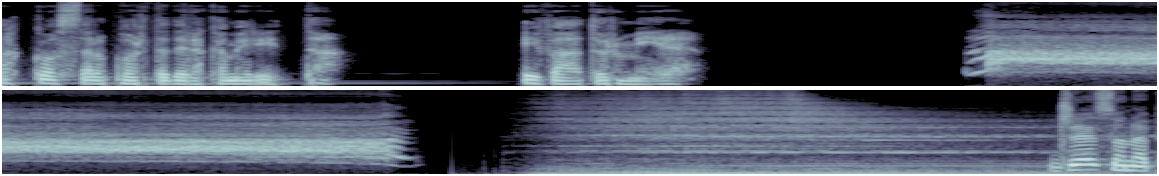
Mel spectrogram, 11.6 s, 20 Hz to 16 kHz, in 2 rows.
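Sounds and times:
speech: 0.0s - 1.7s, 2.6s - 3.5s, 11.0s - 11.5s
woman screaming from upstairs: 4.8s - 7.9s.

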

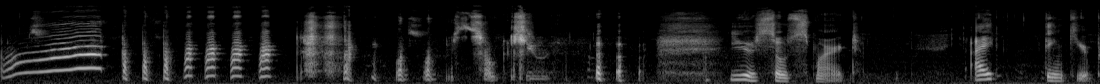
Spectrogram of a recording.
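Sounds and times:
talking bird mimicking a chicken: 0.0s - 5.4s
speech: 7.3s - 8.6s, 9.8s - 10.9s.

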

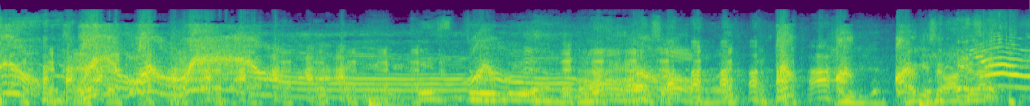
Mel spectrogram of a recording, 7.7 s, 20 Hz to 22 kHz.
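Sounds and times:
person imitating cat meows and yowls: 0.0s - 5.0s, 7.3s - 7.7s
laughter: 0.0s - 7.7s
speech: 0.3s - 7.7s.

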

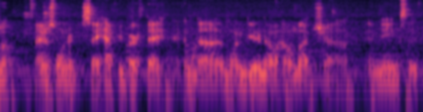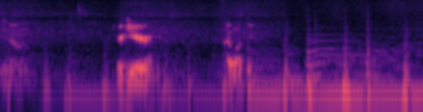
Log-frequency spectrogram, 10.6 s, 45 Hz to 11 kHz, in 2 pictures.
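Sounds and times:
speech: 0.0s - 5.7s, 6.7s - 7.4s, 8.1s - 8.6s
recorded heartbeat thumping: 0.0s - 10.5s
constant low hum: 5.4s - 10.5s.

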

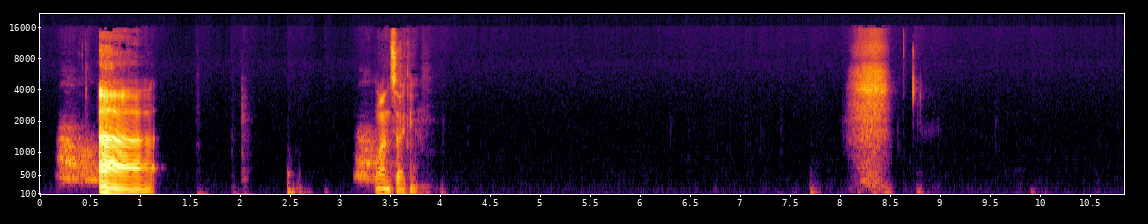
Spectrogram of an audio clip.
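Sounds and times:
dog barking: 0.2s - 0.6s, 3.2s - 3.5s
speech: 0.6s - 1.2s, 3.4s - 3.9s.

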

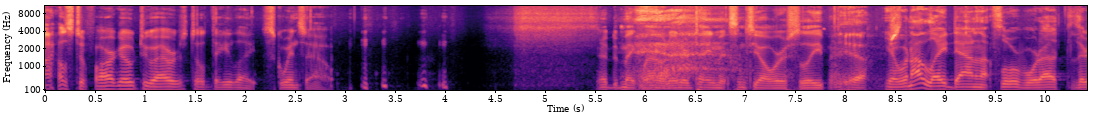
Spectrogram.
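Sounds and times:
speech: 0.0s - 3.5s, 5.5s - 10.4s
person snoring while asleep: 5.7s - 8.2s.

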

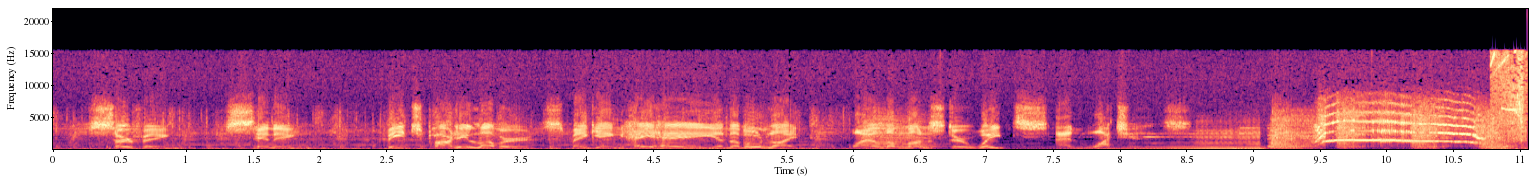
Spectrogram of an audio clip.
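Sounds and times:
speech: 0.3s - 9.9s
person screaming: 9.4s - 10.8s.

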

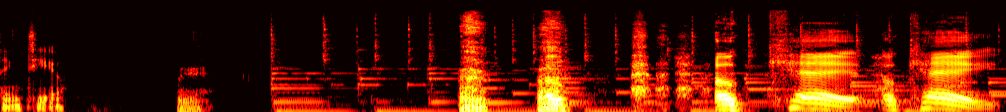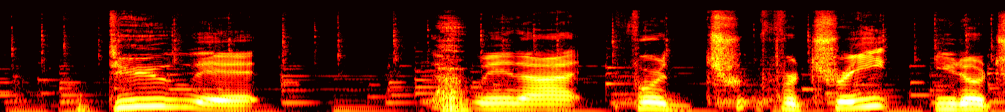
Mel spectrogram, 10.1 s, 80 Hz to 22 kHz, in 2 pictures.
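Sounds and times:
speech: 0.0s - 1.1s, 2.7s - 3.0s, 3.6s - 6.4s, 7.2s - 10.0s
low voiced grunting by a person imitating a dog: 0.9s - 1.1s, 2.3s - 3.8s, 7.1s - 7.6s
person imitating a dog panting: 2.3s - 3.9s, 7.1s - 7.6s.

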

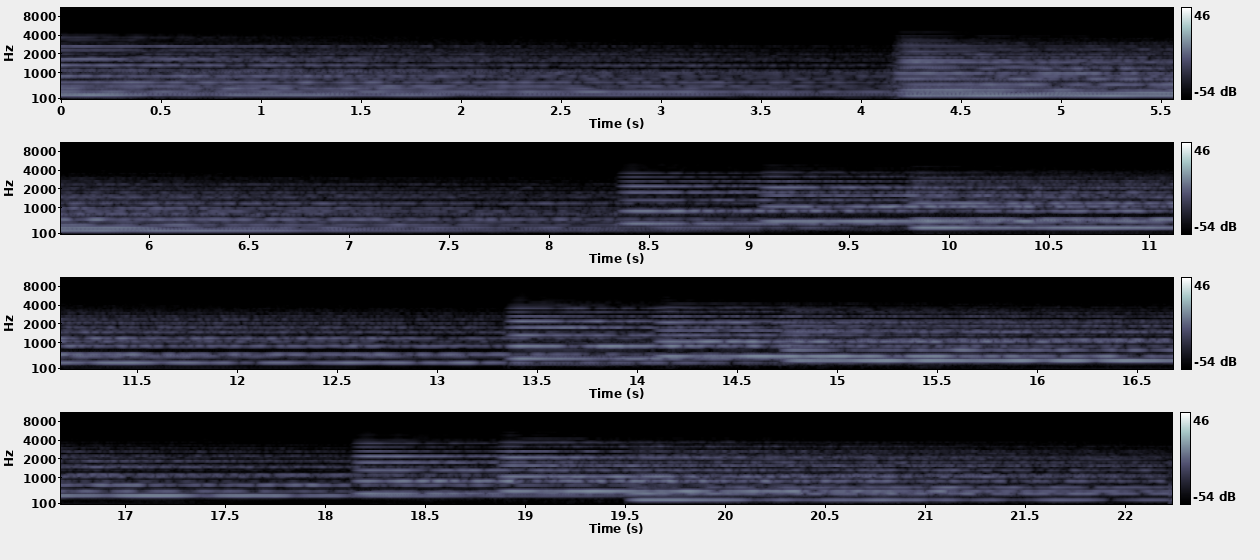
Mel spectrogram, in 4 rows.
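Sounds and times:
sustained guitar chords through an ambient reverb pedal with slow attack plugin: 0.0s - 22.2s.

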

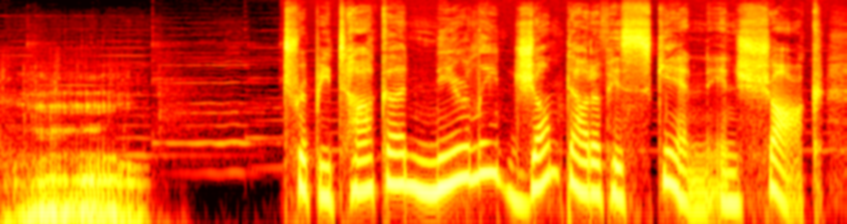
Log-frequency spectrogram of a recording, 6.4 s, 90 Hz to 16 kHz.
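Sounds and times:
deep rumbling tiger roar: 0.0s - 1.2s
speech: 2.2s - 6.3s.

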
